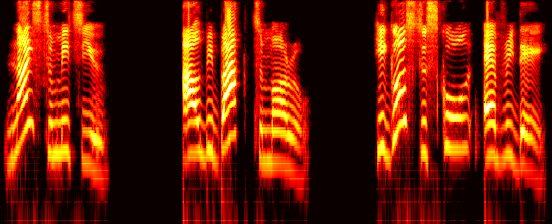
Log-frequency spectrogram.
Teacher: you would notice that there was a fall at the end of each of the sentences i made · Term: falling intonation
